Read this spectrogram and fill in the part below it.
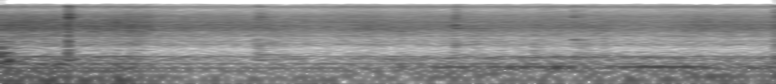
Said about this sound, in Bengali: দিয়ে ভালো করে রসুনটাকে লাল লাল করে ভেজে নেব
